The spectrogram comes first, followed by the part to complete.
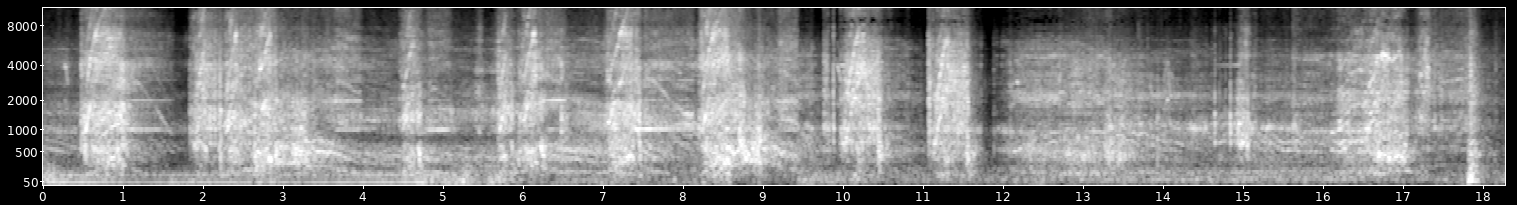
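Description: Arrma Outcast 8S brushless RC truck driven in repeated bursts of throttle. The motor and drivetrain whine rises and falls with each burst, along with tyre noise on concrete.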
